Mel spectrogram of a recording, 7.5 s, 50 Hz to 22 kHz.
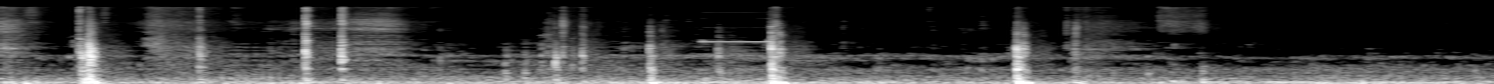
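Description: Honda CR-V's 1.5-litre turbocharged four-cylinder engine idling, a steady low hum heard from inside the cabin. Over it come several sharp clicks and knocks as the gear selector is moved from P through N to D, and a short beep about three and a half seconds in.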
